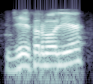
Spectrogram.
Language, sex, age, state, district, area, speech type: Hindi, male, 30-45, Bihar, Darbhanga, rural, conversation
